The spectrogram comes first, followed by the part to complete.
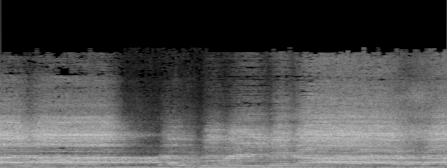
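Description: A group of boys chanting a naat together in unison without instruments, their voices moving in long held notes.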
